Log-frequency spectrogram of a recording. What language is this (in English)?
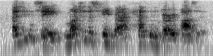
English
